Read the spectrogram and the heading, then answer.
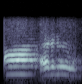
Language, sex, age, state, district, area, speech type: Tamil, female, 45-60, Tamil Nadu, Ranipet, urban, conversation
